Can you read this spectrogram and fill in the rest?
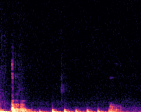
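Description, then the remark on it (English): A table shifts and bumps against a microphone, giving a sharp initial knock followed by a string of dull, low thuds in an uneven, throbbing rhythm, with no voices. “Oh, the table moving.”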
